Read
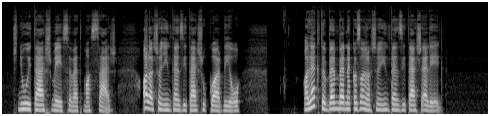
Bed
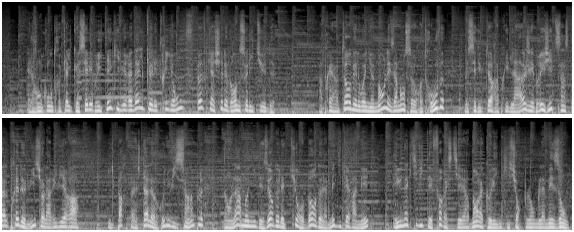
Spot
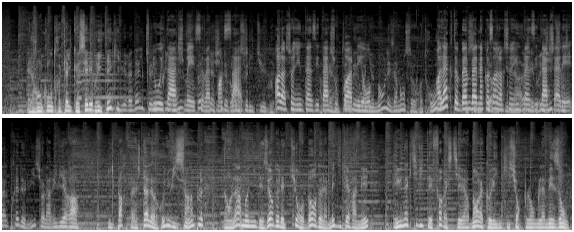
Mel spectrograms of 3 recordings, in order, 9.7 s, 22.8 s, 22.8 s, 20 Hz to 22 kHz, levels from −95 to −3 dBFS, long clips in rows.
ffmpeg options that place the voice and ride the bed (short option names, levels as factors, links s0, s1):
-filter_complex "[0:a]adelay=2650,volume=0.596[s0];[1:a]volume=4.47,afade=t=out:st=2.02:d=0.41:silence=0.177828,afade=t=in:st=12.14:d=0.96:silence=0.188365[s1];[s0][s1]amix=inputs=2:normalize=0"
